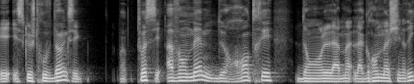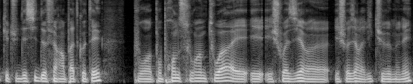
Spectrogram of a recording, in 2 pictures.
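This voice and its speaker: Over a silent background in a very clean recording, a man with a fairly low pitch and dark, mellow tone speaks at a moderate pace, with ordinary pitch variation and big swings in loudness. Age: 20s. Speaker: podcast host. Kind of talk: interview conversation.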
